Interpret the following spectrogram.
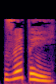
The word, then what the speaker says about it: За: Pronounced ZA. like the za in zap, but with a slightly softer a.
